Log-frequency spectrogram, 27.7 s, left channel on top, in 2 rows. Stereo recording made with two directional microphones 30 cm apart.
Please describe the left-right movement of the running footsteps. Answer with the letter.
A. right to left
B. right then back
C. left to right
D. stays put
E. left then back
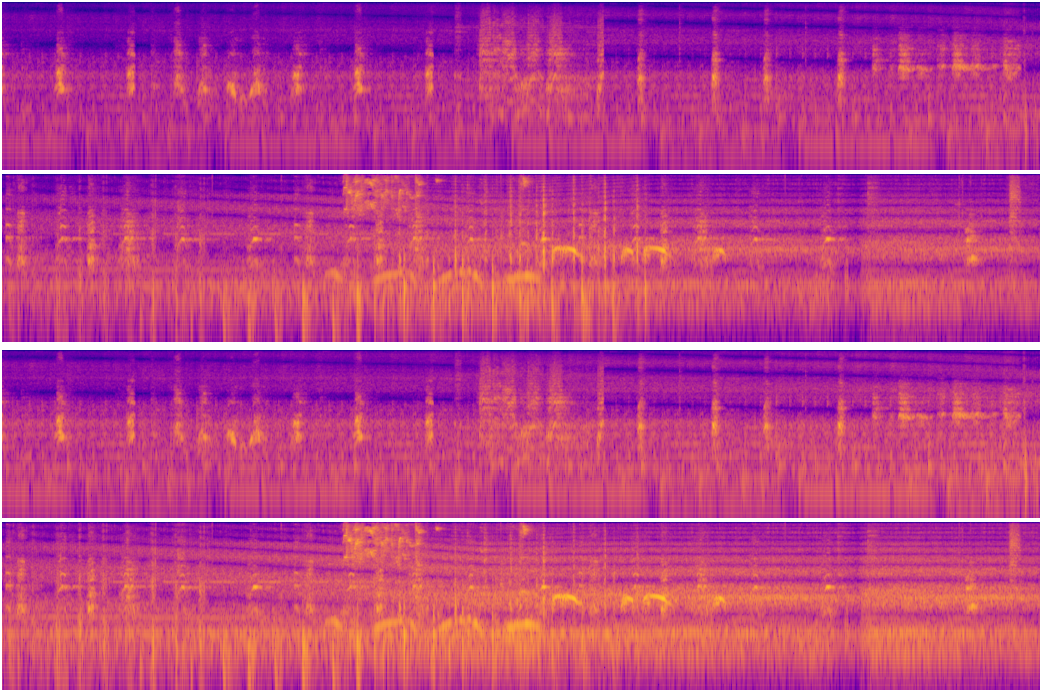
A.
